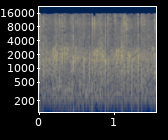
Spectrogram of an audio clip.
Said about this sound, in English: Thank you very much for your question. Round of applause. Yay.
